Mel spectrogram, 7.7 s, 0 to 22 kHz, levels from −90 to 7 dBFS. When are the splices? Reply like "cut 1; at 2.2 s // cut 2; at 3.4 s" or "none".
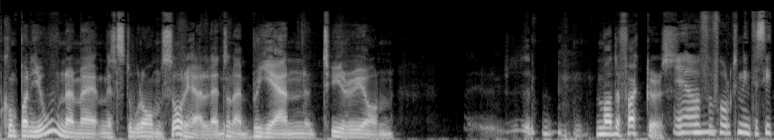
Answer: cut 1; at 1.1 s // cut 2; at 2.2 s // cut 3; at 6.0 s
